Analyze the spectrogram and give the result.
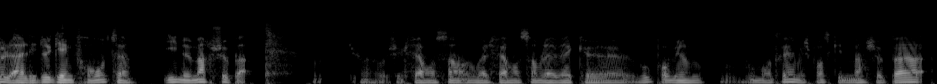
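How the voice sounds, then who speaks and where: A man talking through a screen-recorded software tutorial, hesitant, with many fillers and restarts. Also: low-pitched, no room sound, lo-fi sound. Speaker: tutorial maker.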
